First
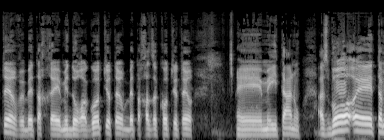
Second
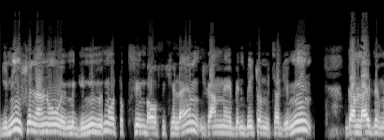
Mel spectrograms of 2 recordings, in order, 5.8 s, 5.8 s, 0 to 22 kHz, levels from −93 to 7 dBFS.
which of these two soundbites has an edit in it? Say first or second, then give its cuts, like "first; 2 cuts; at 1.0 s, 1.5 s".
second; 1 cut; at 1.5 s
